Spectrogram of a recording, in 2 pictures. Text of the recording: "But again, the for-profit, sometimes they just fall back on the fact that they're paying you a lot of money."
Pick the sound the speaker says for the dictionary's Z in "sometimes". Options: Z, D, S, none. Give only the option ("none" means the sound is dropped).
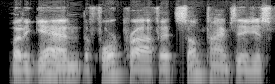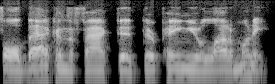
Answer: Z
